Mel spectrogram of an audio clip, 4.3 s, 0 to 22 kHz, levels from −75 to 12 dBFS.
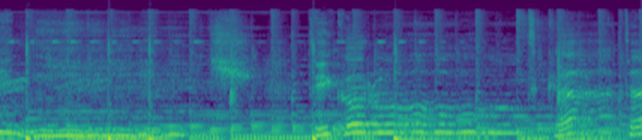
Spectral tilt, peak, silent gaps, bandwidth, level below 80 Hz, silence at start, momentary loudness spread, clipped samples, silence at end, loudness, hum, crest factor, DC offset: -6.5 dB/octave; 0 dBFS; none; 16.5 kHz; -18 dBFS; 0 s; 6 LU; 0.6%; 0 s; -13 LUFS; none; 12 dB; 2%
